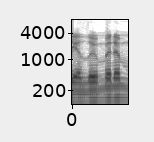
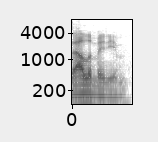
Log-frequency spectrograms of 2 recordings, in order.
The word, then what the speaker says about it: aluminium: over the fact that Americans say aluminum which is incorrect it's aluminium everywhere else English speaking agrees there are more countries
